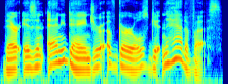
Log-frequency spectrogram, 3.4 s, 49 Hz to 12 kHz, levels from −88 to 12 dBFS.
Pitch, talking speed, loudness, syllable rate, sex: 160 Hz, 175 wpm, -16 LUFS, 4.8 syllables/s, female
